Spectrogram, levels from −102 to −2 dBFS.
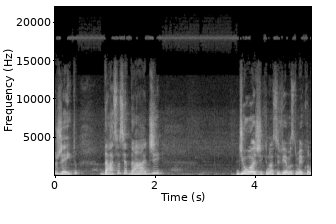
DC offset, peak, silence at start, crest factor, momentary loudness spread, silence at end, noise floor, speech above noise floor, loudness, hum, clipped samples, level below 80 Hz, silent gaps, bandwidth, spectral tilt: under 0.1%; -6 dBFS; 0 s; 20 dB; 14 LU; 0 s; -55 dBFS; 31 dB; -25 LUFS; none; under 0.1%; -60 dBFS; none; 19 kHz; -4.5 dB/octave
